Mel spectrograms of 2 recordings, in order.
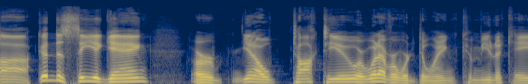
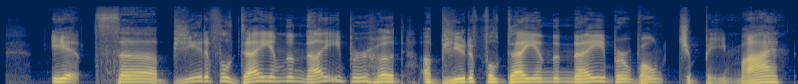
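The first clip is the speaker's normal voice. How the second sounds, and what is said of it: Weird put-on singing voice. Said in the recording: “weird voice”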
